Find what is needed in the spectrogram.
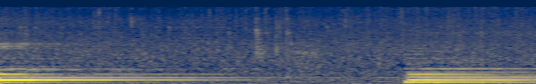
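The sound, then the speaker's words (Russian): Heavy rain falling as a dense, steady hiss, heard alongside sustained low musical tones that cut out briefly and return near the end. “И этот сильный дождь, мы одни.”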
